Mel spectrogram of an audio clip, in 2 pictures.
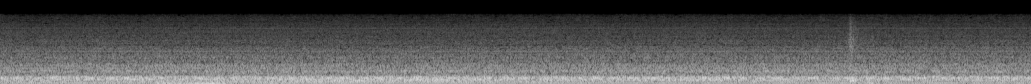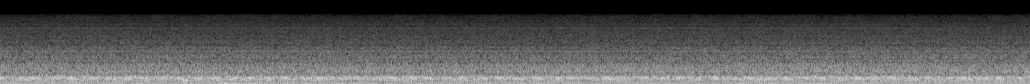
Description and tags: Air Conditioning Ambient sound loop
- A/C unit recorded with Yeti Mic
- Edited with Adobe Audition
- looping sound
ambiance, ambient, ambient-sound, atmosphere, background, background-noise, general-noise, loop, looping-sound, white-noise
